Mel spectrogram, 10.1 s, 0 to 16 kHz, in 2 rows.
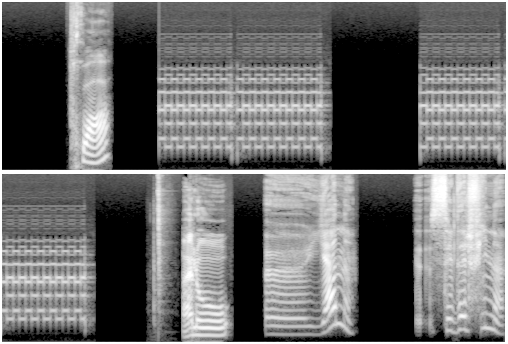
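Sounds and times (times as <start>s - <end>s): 
speech: 0.8s - 1.1s, 6.8s - 8.6s, 9.2s - 10.0s
telephone ringing on a call to someone's home: 1.6s - 3.3s, 4.2s - 6.0s.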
